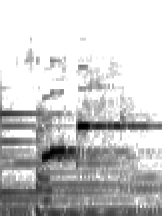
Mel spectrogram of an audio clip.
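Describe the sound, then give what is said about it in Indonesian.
A phone notification alert sounds: a brief, bright whistle-like chime that glides upward and holds, then a second higher tone, moderately loud over a steady low hum, with no talking. “ada potongan apa itu suara apa oke suara aku notif semua.”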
